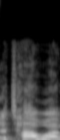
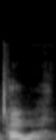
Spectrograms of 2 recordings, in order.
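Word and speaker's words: Ottawa: thank you and I I called it atawa many many times and I get these outrage there you don't even know enough about our country to pronounce the name correctly and of course it was intentional until I received a very sincere email from an ajua First Nations leader who said actually it's it's called aawa and uh they've been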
